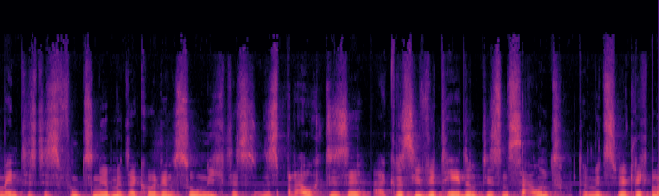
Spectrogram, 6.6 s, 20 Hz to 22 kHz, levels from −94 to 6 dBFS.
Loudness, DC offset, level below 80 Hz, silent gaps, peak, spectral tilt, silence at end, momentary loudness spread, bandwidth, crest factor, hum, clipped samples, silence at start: -30 LUFS; under 0.1%; -76 dBFS; none; -14 dBFS; -5.5 dB/octave; 0 s; 9 LU; 17.5 kHz; 16 dB; none; under 0.1%; 0 s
